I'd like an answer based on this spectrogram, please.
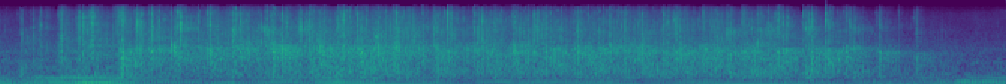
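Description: Theatre audience applauding, swelling within the first second and dying away about six seconds in, over soft sustained music.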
